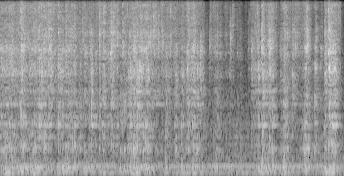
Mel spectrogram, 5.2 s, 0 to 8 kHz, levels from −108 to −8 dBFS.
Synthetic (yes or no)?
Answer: no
